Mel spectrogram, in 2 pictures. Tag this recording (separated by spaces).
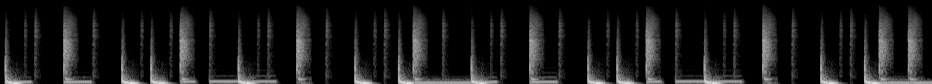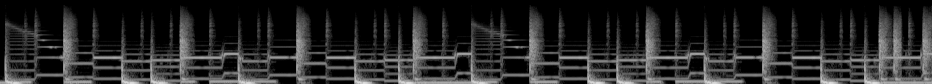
beat hip-hop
